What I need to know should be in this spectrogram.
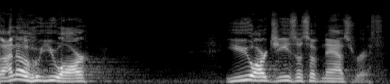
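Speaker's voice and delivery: loud, taunting demon naming Jesus. Acted. Demon confronts Jesus by name, loud and defiant. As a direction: hurl his name at him like a weapon. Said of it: "The demon says".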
